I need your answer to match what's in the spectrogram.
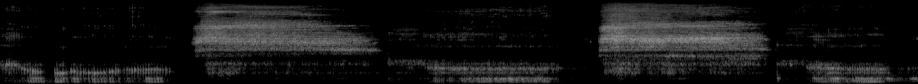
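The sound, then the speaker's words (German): Loud, steady snoring of a tailor sleeping deeply in his bed at night: rough, rumbling inhales alternate with long, breathy hissing exhales, repeating in a slow rhythm of about two full cycles, with no talking. “Man hörte sein lautes Schnarchen.”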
